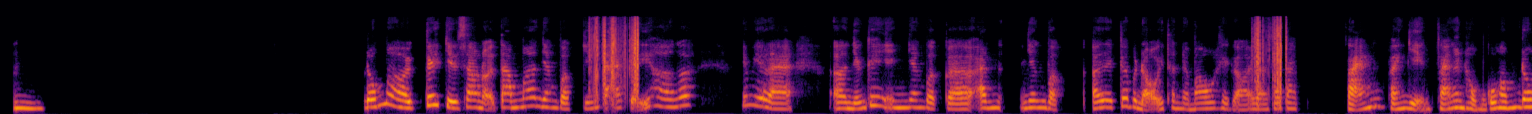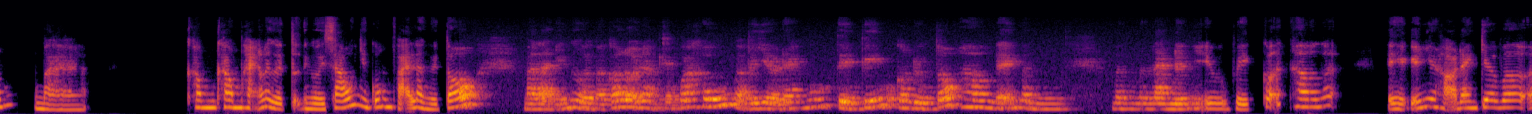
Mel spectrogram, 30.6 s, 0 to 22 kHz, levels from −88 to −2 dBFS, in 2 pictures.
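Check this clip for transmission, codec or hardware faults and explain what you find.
Two problems show up, both hardware-side rather than codec. At 5.88 to 6.39 s and 12.51 to 12.86 s there's cable scratch noise: rough, uneven crackle about as loud as the speech itself, most likely a worn connector shifting its contact. From 19.91 to 27.34 s it sounds like a switch to a distant microphone. The speech abruptly goes hollow and roomy with thinner low end and room noise around 30 dB down, though the level barely changes, then snaps back.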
